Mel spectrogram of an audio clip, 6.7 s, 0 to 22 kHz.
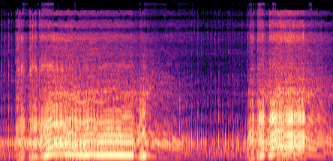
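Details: Supmix 54cc clone chainsaw (sold as 55cc), not run for 2 months, cutting: engine screams at full revs, holds steady pitch without bogging, then revs freely; runs strong, though chain loosens and oiler is slow to kick in.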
